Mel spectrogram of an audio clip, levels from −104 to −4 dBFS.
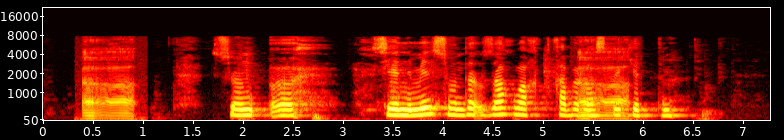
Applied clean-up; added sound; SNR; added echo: none; Burping, eructation; 8 dB; none.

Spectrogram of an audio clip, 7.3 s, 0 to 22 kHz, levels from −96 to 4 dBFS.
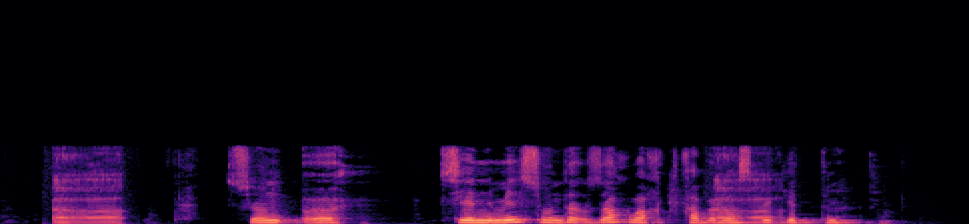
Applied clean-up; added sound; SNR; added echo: neural mask model RNNoise.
